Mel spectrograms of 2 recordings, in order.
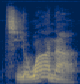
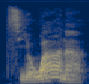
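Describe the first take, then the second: Both takes have the same delivery.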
